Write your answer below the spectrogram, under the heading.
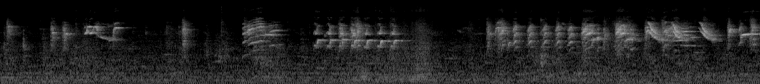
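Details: Lesser goldfinch, subspecies jouji: thin high chirps and short twittering notes, some in quick rising-falling series, with a brief steady buzzy run near the middle and dense chatter toward the end; faint background hiss.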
